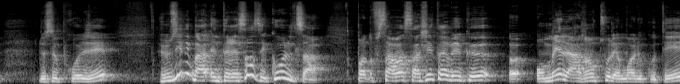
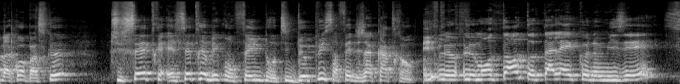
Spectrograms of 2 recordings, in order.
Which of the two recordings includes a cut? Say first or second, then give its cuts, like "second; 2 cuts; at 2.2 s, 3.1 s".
second; 1 cut; at 4.2 s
